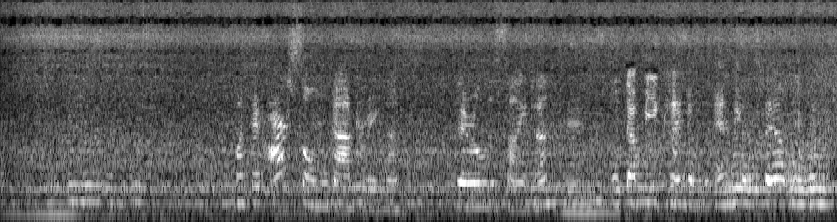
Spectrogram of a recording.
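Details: Swarming honey bees being collected into a nuc box at the Tamarind Tree Hotel, a swarm present for a few days late in the season; steady insect drone beneath several short bursts of speech.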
